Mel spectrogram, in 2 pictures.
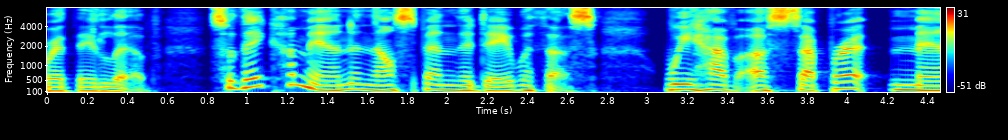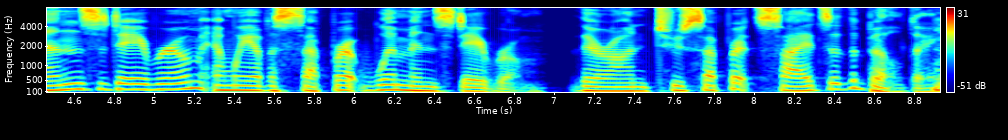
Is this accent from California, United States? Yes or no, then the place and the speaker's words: no; Sioux Falls, South Dakota, United States; I am from Sioux Falls.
